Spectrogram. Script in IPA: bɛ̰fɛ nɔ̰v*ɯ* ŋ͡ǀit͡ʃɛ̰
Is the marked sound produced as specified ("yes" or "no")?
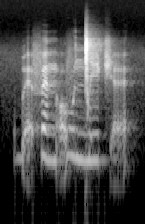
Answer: yes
